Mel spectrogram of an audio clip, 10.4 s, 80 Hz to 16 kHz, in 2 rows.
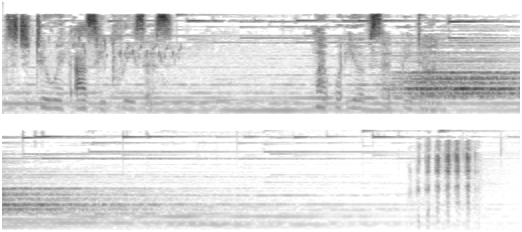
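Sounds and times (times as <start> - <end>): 
speech: 0.0 - 2.0, 3.1 - 4.9
goat bleating: 9.2 - 10.0.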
